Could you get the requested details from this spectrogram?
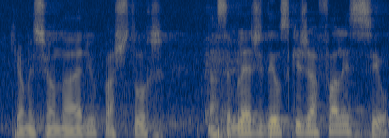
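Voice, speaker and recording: Audible room echo hangs around the man's voice. His pitch sits in the middle, varying in an ordinary way. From Brazil, Natal (Rio Grande do Norte). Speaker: preacher. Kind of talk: sermon.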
